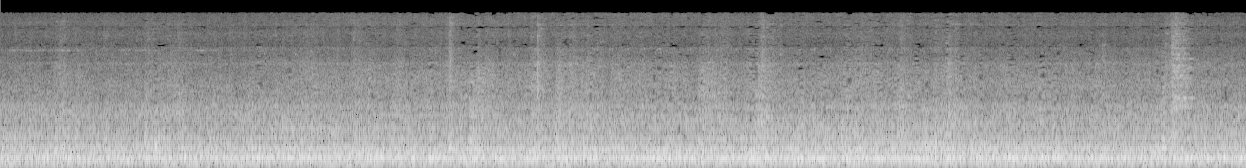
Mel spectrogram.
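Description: Passenger train coach rolling over the rails at speed: a steady rumble with a low hum and a few faint clicks of the wheels over rail joints.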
